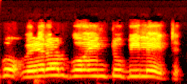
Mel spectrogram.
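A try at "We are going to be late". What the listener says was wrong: వేర్ ఆర్ అని చదవకూడదు. అది ఎలా చదవాలి అంటే విఆర్, ఫస్ట్ ఆర్ఈ పెట్టారు కదా, అది ఎలా చదవాలి అంటే VR we are గోయింగ్ టు బి లేట్ అంటే మనం లేట్ అవుతామేమో, టైం ఎంత అవుతుంది, మనం లేట్ అవుతామేమో.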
